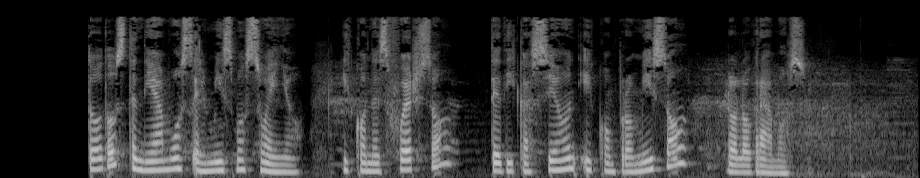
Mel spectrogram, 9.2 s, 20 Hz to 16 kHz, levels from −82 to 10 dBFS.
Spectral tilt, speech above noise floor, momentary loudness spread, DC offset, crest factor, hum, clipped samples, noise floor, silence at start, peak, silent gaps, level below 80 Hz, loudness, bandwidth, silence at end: -5 dB/octave; 27 dB; 10 LU; under 0.1%; 16 dB; none; under 0.1%; -43 dBFS; 0.9 s; -2 dBFS; none; -50 dBFS; -16 LUFS; 11.5 kHz; 0.55 s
